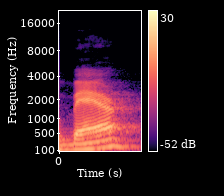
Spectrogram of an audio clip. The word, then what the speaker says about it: bear: Donc ici, ça se prononce comme un A, to bear, ok?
